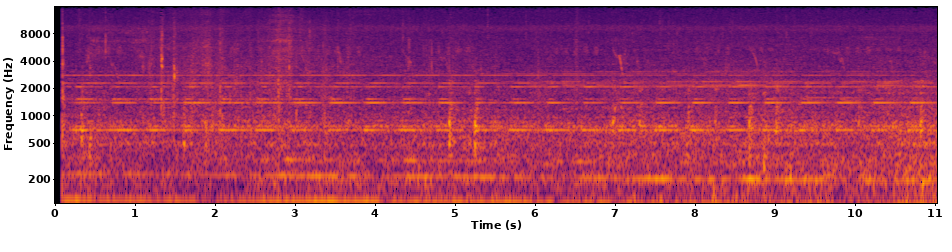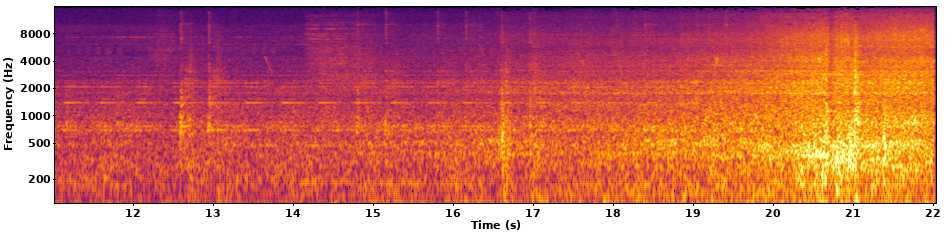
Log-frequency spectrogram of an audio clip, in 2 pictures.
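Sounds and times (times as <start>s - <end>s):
electric train humming: 0.1s - 22.0s.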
